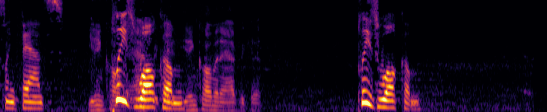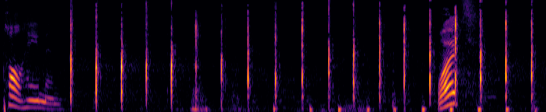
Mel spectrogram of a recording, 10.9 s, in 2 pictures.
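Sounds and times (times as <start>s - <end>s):
speech: 0.0s - 2.8s, 3.6s - 4.3s, 5.5s - 6.2s, 9.8s - 10.4s
people clapping: 6.1s - 10.9s.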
